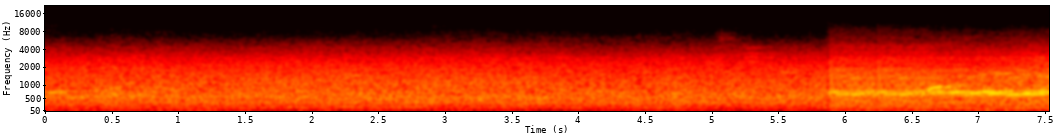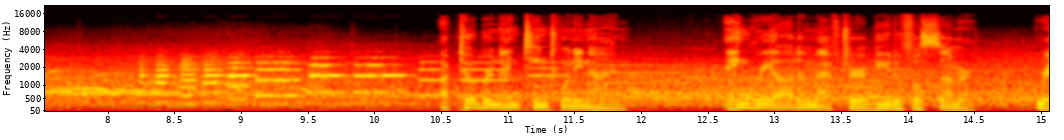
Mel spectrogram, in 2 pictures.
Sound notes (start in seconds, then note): 5.8 cheering; 8.1 bugle playing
